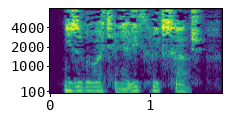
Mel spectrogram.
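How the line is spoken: Pleading. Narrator (Russian): продолжала она умоляющим голосом

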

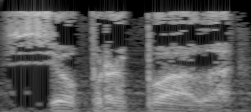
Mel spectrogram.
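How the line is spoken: Hoarse wheeze. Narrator (Russian): прохрипел он

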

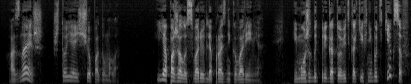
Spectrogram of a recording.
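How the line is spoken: Plain. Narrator (Russian): спросила матушка

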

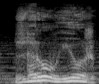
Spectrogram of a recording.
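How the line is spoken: Shouted. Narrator (Russian): крикнул

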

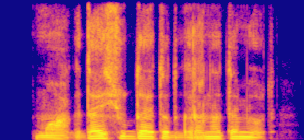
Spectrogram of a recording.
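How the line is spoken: Quiet hiss. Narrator (Russian): с тихим шипением сказал Щурый

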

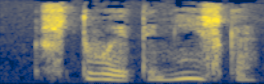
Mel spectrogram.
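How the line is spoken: Whisper. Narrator (Russian): сказал я шепотом

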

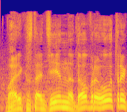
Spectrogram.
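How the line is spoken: Friendly smiling call. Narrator (Russian): крикнул ей Самойленко, приятно улыбаясь

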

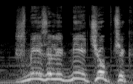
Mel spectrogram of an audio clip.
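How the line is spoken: Shouting. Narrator (Russian): крикнул он

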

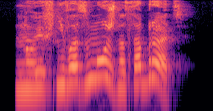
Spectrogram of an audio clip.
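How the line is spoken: Exclaiming. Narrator (Russian): воскликнул

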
